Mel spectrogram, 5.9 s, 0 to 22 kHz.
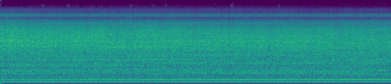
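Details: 1966 IH 1206 Wheatland diesel tractor on dyno after head gasket repair, coolant warm at 160–170°F; full throttle about 75% load; loud steady drone with constant tone, no knocking or misfire; normal partial-load running.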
